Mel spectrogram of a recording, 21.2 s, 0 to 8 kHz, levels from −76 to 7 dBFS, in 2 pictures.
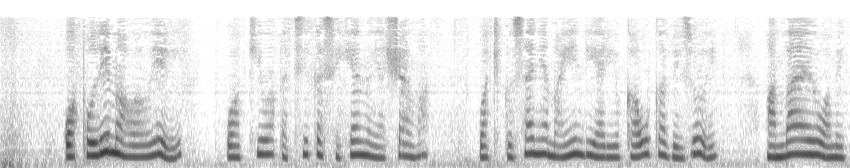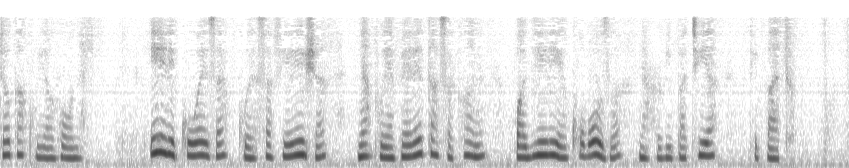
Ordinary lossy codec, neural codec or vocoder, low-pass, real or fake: MP3, 24 kbps; codec, 16 kHz, 0.3 kbps, FocalCodec; 7.2 kHz; fake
